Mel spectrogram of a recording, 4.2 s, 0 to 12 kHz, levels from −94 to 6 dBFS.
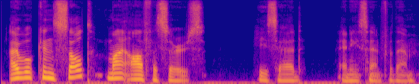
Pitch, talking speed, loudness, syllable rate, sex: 120 Hz, 170 wpm, -20 LUFS, 4.8 syllables/s, male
